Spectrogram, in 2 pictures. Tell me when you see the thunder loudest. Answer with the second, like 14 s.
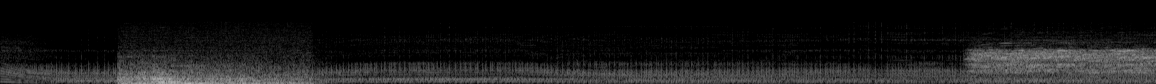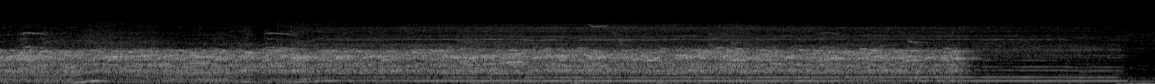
2 s.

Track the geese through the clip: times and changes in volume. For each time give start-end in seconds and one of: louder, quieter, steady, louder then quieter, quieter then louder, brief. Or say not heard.
9.6-21.2 steady.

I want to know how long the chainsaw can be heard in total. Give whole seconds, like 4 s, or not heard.
23 s.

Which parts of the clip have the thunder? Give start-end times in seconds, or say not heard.
1.1-3.1.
